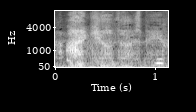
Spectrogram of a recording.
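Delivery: silly, gravelly, dramatic put-on superhero voice. Delivering a dramatic line while still doing the stupid Batman voice. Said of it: "still doing the stupid Batman voice".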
